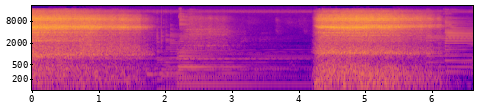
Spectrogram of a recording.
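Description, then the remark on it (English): Two long, breathy exhales, each lasting about two seconds, separated by a pause where a soft sustained musical tone hangs in the background. “So I'm just going to breathe out, if that's okay.”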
